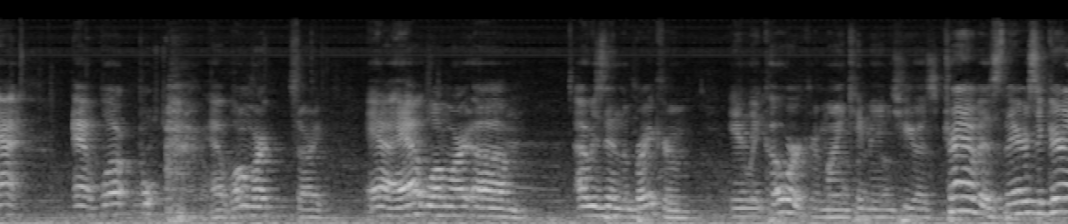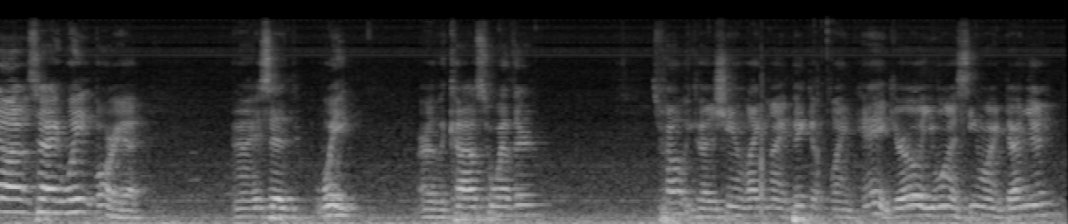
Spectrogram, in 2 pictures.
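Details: Adult male comedian with a rare disease he calls cerebral ataxia, which he says slows his speech; ataxic dysarthria.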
